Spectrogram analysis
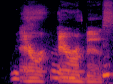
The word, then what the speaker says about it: Erebus: Erebus, like Cerebus.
